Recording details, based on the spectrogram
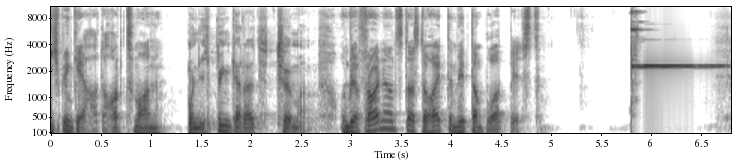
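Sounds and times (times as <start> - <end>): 
speech: 0.0 - 5.0
glasses clinking in a toast: 5.8 - 6.7
sustained ringing tone of clinked glasses: 5.8 - 6.7.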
